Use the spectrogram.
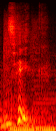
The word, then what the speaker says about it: take: So when you put when a word has the magic E, like take, then it is not tack. Yes. Do you understand? It changes it to the letter name, which is A in the pronunciation.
